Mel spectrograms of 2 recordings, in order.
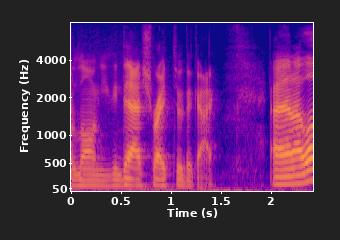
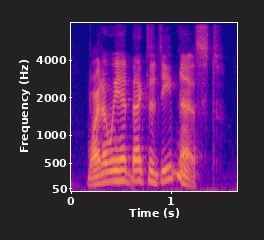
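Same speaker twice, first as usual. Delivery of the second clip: cheerful, bright, delighted, pitched up; 8 semitones higher than usual. The speaker, close to finishing, says where to go next, in a delightful tone. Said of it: "saying it in such a delightful tone".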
